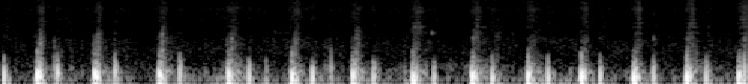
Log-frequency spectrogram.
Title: STRONG HEARTBEAT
